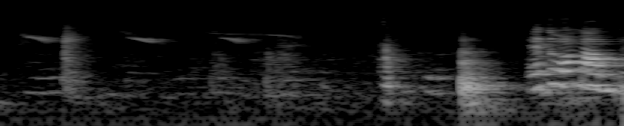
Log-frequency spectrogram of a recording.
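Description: Short falling bird chirps about once a second, with a few sharp clinks of utensils on steel bowls. A person's voice starts about three seconds in and is the loudest sound.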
